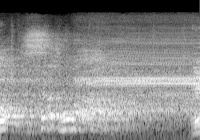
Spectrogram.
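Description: Arena's end-of-game buzzer sounding one steady high tone from a little before halfway, over crowd noise in the rink: the clock has run out and the game is over.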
